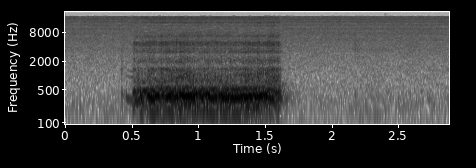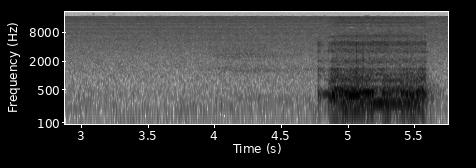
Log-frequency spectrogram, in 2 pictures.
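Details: Resting animal, described as struggling for oxygen as usual: two long, rattling snores with a quiet pause between them during sleep; snoring.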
